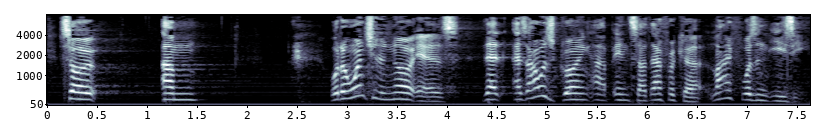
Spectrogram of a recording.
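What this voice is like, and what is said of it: South African accent with American twang. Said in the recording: “I'm a South African, even though I have a bit of an American twang in my language... I kind of got this accent.”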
